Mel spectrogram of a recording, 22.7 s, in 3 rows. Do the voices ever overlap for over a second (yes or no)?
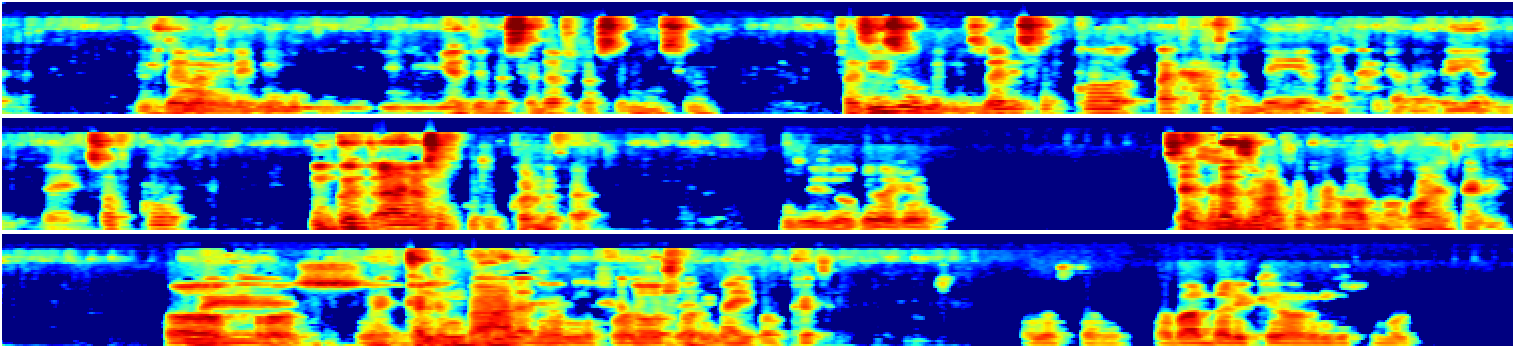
yes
